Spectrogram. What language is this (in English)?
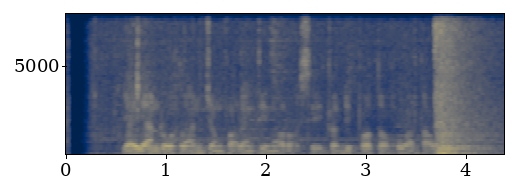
Sundanese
